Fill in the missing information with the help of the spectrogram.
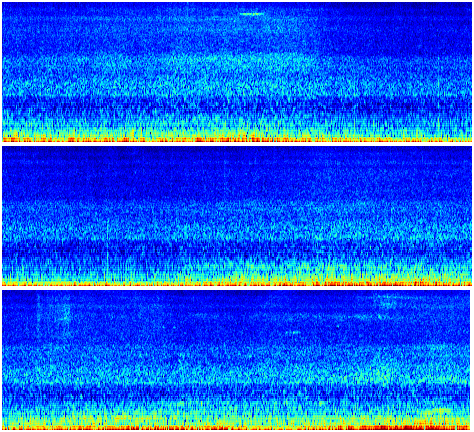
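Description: City street traffic: cars driving by, a steady low rumble with tyre noise, and one engine climbing in pitch near the end as a vehicle accelerates.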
